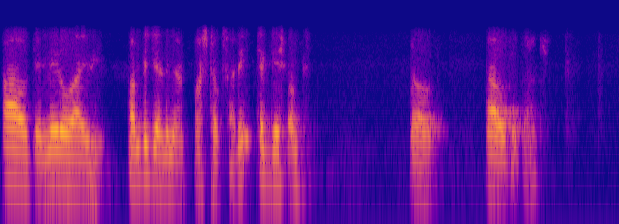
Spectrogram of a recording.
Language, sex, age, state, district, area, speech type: Telugu, male, 18-30, Telangana, Jangaon, rural, conversation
